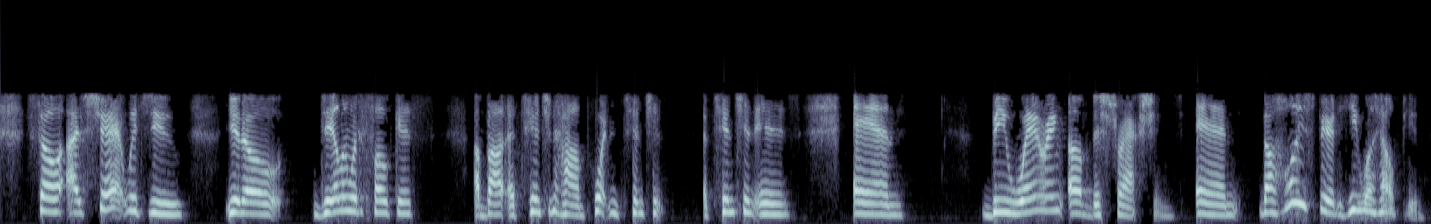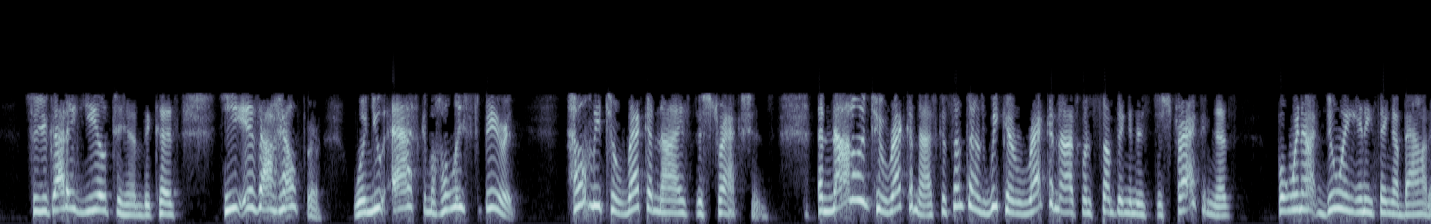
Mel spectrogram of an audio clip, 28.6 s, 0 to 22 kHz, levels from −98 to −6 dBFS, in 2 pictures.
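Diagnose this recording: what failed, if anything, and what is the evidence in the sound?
An AMR rate drop at the codec, driven by the network: from 4.10 to 7.79 s and from 24.62 to 26.83 s the speech turns rougher and buzzier, which fits a fall from 12.2 to 5.9 kbps. Unlike packet loss, there is no gap and the narrowband limit stays the same.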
